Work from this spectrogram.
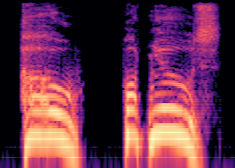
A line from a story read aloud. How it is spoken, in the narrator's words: Aragorn shouted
